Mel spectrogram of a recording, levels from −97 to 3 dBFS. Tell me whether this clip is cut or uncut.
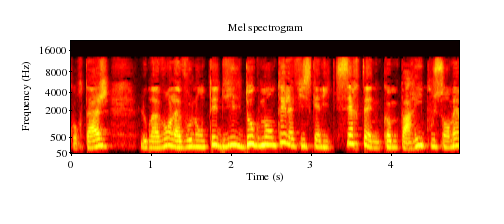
cut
